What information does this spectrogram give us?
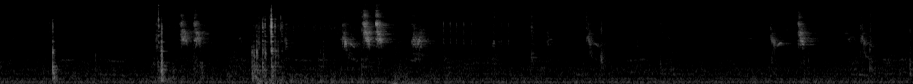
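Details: Wild Eurasian tree sparrow in Japan, the first one to visit that morning before flying off: short high chirps in scattered bursts, some in quick pairs, with a few wing flutters and a faint low background hum.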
